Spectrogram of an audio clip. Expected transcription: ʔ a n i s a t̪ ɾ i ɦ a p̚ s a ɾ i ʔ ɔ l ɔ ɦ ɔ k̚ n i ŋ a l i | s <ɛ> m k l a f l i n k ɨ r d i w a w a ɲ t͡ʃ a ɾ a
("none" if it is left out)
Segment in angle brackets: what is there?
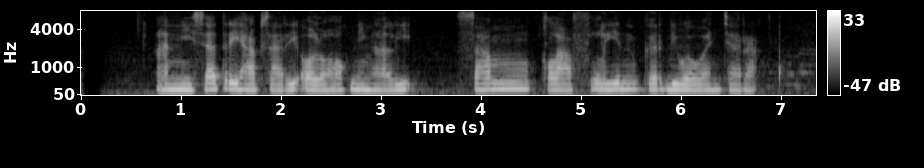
a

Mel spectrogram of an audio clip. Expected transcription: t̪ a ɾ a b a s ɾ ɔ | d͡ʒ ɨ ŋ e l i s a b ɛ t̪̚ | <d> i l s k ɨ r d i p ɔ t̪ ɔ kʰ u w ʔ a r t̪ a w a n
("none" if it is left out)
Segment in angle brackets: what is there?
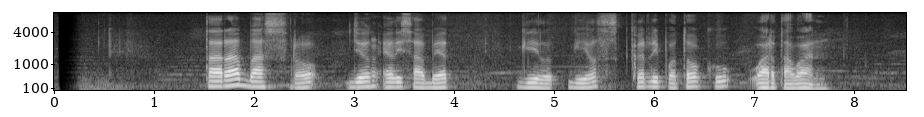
ɡ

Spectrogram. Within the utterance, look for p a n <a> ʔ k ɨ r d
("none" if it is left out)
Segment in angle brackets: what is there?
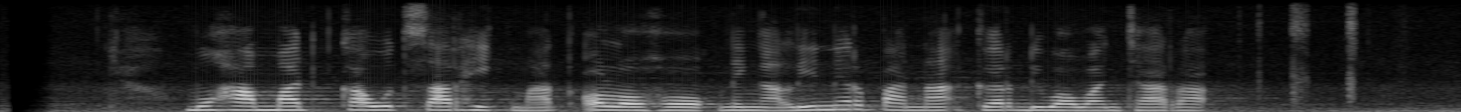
a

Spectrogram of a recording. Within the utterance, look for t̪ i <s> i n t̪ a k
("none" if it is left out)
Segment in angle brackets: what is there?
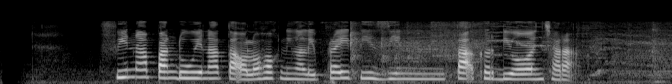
z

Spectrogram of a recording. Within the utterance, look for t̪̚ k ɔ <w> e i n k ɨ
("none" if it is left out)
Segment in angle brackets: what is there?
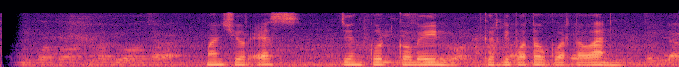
b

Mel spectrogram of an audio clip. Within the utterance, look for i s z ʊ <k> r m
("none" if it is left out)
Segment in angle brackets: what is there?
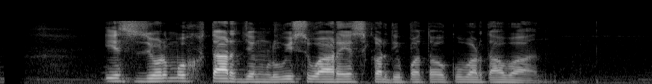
none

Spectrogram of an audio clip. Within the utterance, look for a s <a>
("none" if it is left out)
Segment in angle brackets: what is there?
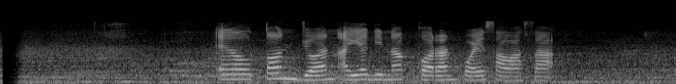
a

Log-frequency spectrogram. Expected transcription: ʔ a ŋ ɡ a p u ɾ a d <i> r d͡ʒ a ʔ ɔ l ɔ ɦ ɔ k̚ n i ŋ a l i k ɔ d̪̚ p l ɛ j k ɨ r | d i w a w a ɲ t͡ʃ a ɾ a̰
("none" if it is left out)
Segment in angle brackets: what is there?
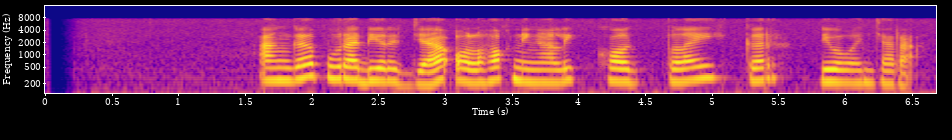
i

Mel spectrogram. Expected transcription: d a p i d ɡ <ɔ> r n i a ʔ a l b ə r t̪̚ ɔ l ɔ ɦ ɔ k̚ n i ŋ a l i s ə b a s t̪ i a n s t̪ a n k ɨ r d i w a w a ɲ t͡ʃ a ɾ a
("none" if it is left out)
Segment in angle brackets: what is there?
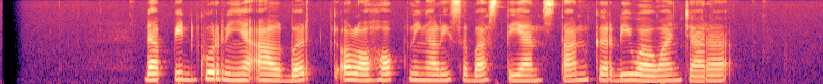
u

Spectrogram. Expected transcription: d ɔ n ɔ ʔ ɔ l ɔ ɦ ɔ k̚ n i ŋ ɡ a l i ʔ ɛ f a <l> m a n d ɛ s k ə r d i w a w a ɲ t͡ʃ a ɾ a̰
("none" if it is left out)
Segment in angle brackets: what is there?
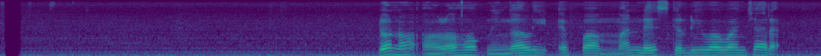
none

